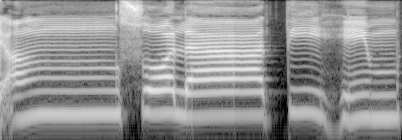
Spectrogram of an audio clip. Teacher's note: صاد کو موٹا پڑھیں گے، لام کو الف سے پہلے زبر ہے، 2 سیکنڈ کے لیے کھینچیں گے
